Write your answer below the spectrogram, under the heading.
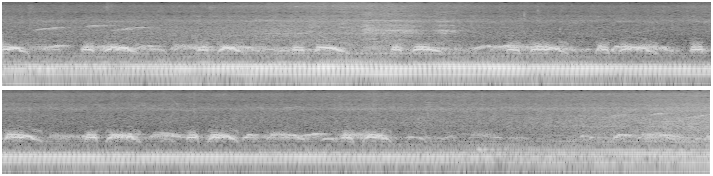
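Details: Spotted dove of Thai type, two days caged, dueling a decoy with its coo: a long fast run of low bubbling coo notes, rapidly repeated, over a strong steady low hum, with faint higher chirps at times.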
